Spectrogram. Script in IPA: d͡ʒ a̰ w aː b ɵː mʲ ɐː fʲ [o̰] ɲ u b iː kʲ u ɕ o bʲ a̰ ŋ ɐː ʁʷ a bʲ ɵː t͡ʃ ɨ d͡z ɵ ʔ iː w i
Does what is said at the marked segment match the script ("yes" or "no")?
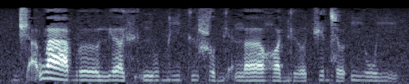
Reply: yes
